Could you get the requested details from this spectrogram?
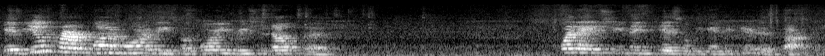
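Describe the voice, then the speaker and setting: A woman's voice: a little high, expressive, moderate pace, pauses often, slight background noise. A woman counselor gives an emphatic workshop talk to an audience, asking the room questions and repeating key words. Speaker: counselor leading a teacher training. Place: large echoey room with an audience. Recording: echoey hall from far off.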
